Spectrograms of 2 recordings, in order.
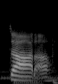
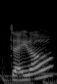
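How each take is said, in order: First: It is said with a non-British pronunciation. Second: It is said with the British pronunciation. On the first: "instead of data" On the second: "in U K we pronounce uh, data as data"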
